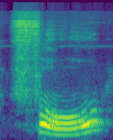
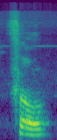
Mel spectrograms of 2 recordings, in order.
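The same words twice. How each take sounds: First: It is said with a full, stressed vowel. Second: It is said with a weak, reduced vowel. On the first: "for if I stress" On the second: "for if I don't"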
